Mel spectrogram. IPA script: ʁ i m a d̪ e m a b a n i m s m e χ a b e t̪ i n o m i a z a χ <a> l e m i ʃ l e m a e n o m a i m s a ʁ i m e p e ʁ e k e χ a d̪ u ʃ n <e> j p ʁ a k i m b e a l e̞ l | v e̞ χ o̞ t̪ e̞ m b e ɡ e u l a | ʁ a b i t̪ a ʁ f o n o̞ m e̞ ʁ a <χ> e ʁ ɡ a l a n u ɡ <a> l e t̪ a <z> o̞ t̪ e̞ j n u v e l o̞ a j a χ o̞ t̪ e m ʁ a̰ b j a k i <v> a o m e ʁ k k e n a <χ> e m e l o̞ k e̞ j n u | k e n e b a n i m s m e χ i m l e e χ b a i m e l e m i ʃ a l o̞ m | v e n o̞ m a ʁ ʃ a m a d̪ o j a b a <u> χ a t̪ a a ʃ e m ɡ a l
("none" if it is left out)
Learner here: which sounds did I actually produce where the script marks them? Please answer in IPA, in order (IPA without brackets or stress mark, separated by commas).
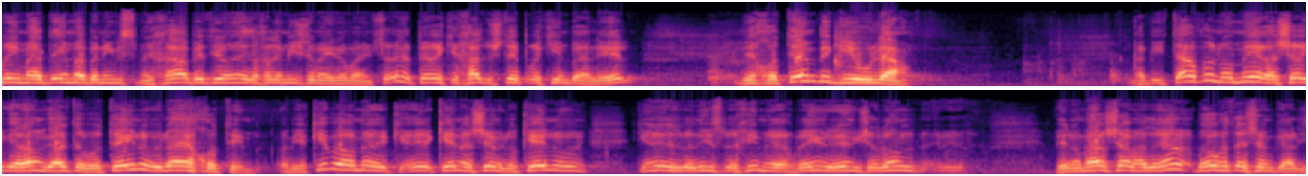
a, e, ʃ, a, v, v, ʃ, u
